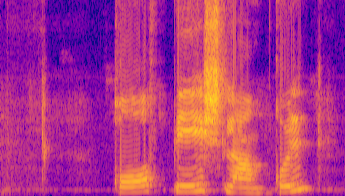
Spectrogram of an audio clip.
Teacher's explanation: دو نقطے والا قوف آ رہا ہے، قوف کو پر پڑھیں گے، لام ساکن ہے، آواز رکے گی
